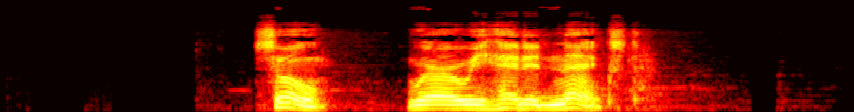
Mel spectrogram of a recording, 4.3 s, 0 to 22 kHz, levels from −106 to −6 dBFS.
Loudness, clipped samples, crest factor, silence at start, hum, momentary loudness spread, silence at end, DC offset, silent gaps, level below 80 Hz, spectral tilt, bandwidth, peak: -19 LUFS; under 0.1%; 18 dB; 1.3 s; none; 9 LU; 1.1 s; under 0.1%; none; -60 dBFS; -5 dB/octave; 9 kHz; -4 dBFS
